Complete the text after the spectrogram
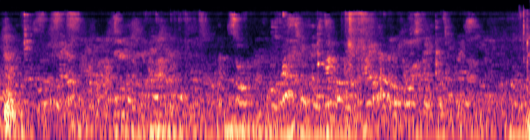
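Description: Cutlery scrapes and clinks on a plate.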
